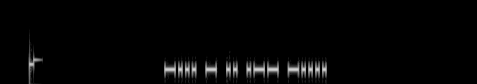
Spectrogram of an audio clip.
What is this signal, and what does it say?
Morse code, heard as a keyed tone, about 34 wpm, 700 Hz. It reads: BTIW6
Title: Five Challenging Letter-Number Combinations 35wpm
